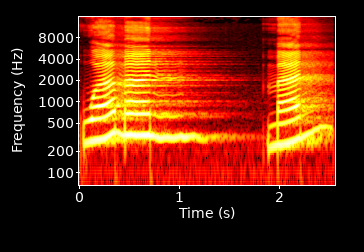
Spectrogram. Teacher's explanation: ada nun sukun menghadapi huruf halqi atau huruf tenggorokan yaitu Hamzah cara bacanya Nun dibaca dengan zhar atau jelas bunyi nnya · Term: zhar halqi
